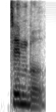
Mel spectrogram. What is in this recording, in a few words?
"timbal", Indian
